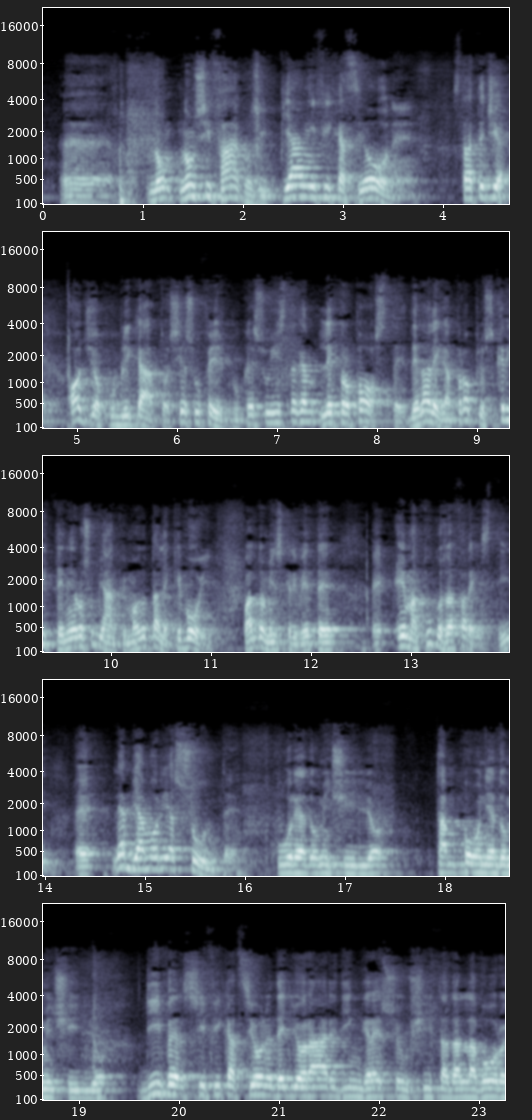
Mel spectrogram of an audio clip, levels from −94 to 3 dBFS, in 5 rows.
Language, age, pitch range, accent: Italian, 40-59, 115-145 Hz, native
